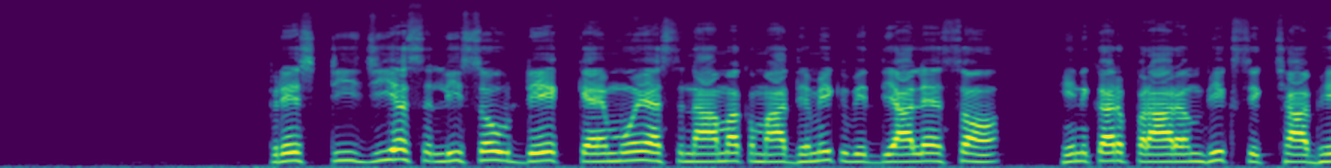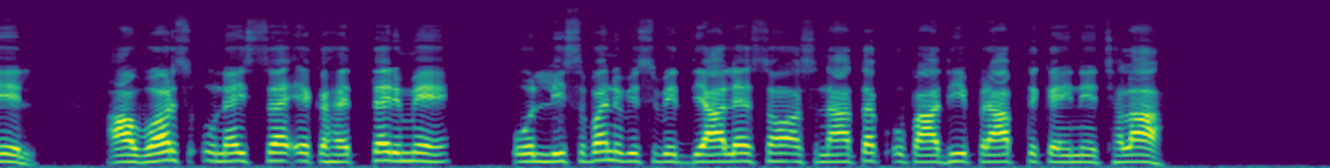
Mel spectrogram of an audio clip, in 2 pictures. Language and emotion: Maithili, neutral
